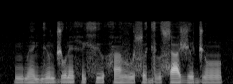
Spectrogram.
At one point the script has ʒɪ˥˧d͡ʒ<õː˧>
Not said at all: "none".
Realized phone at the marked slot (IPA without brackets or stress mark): õ˧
